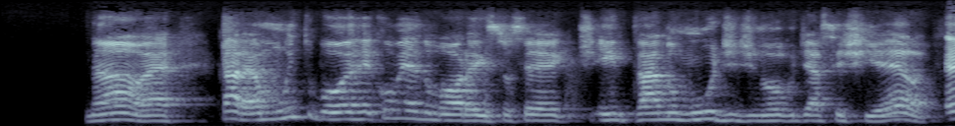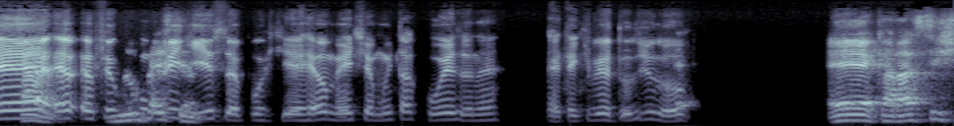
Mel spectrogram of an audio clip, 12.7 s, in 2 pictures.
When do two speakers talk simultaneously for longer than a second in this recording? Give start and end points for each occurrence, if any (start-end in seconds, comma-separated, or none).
6.3-7.8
